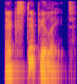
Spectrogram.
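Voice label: "exstipulate", British English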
